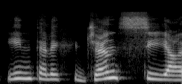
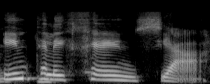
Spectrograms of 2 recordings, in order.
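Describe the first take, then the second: First: The g sounds like an English j. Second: The g sounds like a breathy h. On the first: The speaker calls it wrong. "your brain desperately wants to say inteligencia" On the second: The speaker calls it right. "think of getting rid of this j sound"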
